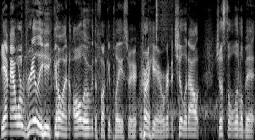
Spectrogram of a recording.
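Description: A man speaks at a fairly quick pace in a fairly high pitch, his tone enthusiastic. His pitch varies in an ordinary way, and there is noticeable background noise. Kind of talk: radio dj patter over playing tracks, live-stream show intro. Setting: live stream. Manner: excitable, enthusiastic, track-by-track shout-outs.

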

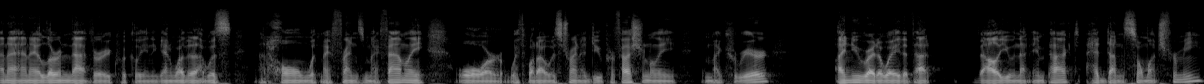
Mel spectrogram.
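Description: A man with a Canadian accent speaks at a very fast pace in a very deep, low voice with fairly even intonation, on a very clean recording with a silent background. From Calgary, Canada. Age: 20s. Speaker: soccer goalkeeper. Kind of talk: casual interview. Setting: studio.

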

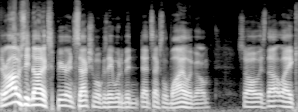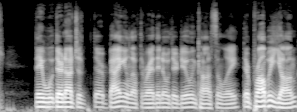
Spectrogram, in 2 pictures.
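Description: Speaking very fast in a New York accent, a man with a medium-pitched voice is heard on a very clean recording with a silent background. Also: ordinary pitch variation. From New York City, Queens (Middle Village). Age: 30s. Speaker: comedian. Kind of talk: casual chat. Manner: loud.

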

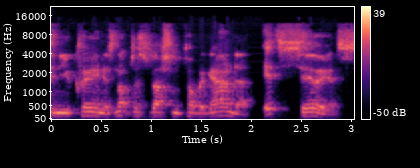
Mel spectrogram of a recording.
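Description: This is a man with an ordinary speaking voice. His pitch sits fairly high. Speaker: independent journalist. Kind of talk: interview.

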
